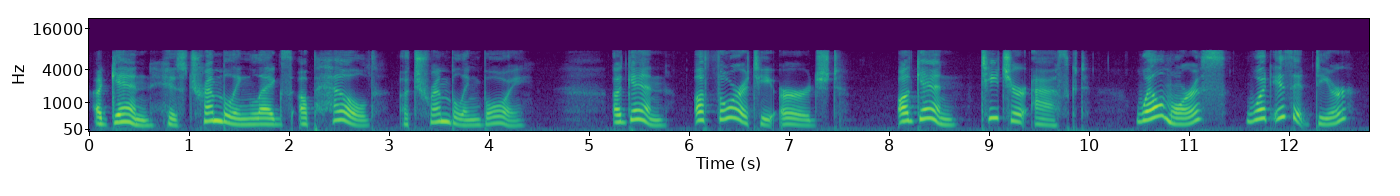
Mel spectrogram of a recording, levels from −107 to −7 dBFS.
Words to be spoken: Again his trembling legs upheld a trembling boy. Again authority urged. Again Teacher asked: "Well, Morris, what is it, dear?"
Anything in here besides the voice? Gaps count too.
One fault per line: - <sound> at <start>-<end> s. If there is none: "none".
none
